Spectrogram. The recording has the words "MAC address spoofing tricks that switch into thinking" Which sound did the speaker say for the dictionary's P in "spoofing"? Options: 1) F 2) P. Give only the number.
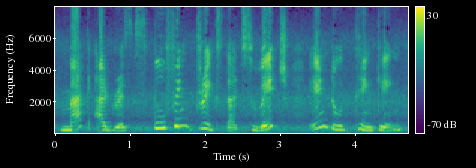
2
